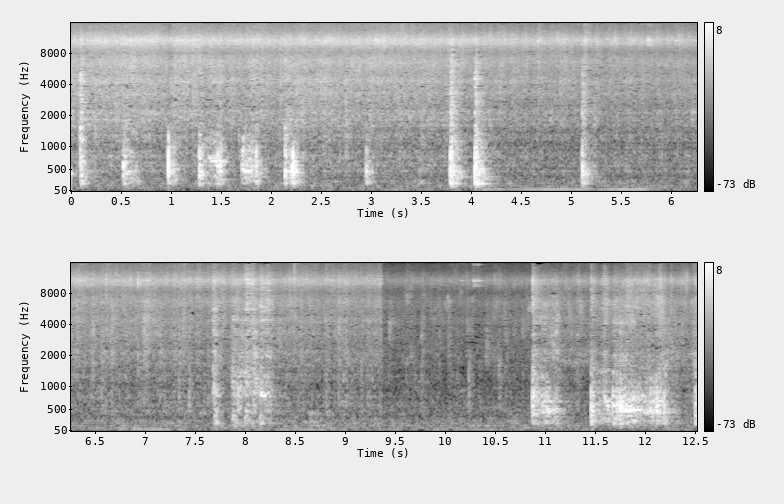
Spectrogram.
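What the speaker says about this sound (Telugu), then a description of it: "ఈ బెండకాయలు మాడకుండా దూరంగా ఇలాగే సిమ్లోనే బాగా ఉడకనివ్వాలి." Okra frying in oil over a low flame, a steady sizzle broken by repeated scrapes and stirring clatters from a spoon against the pan, close and fairly loud, with no voices.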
